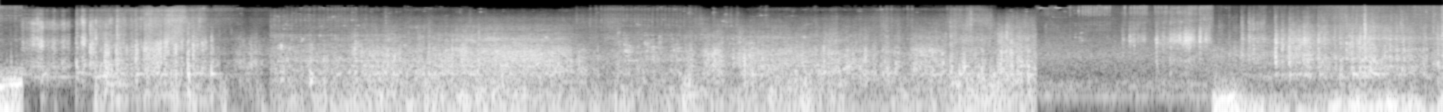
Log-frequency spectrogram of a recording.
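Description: Mountain bike rolling over rock and a dirt trail: tyres crunching on the ground, with scattered knocks and rattles from the bike. It goes quieter for a second or two about ten seconds in, then a louder low rumble starts near the end.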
